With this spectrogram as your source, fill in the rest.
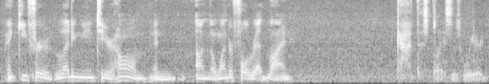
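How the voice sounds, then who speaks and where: An actor in an audio drama playing a tired, irritable, lost time traveler, muttering dryly and sarcastically in a naturalistic way. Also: male voice, lowish voice, expressive, moderate pace, slight background noise, low-quality recording. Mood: uneasy, exasperated.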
